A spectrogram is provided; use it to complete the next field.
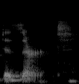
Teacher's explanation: So when there's two S's, we're going to do dessert, second syllable stress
